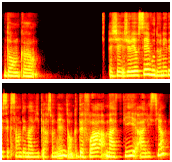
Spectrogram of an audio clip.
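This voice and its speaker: A woman's voice: medium pitch, steady tone, normal speed. Woman presenting. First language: Spanish. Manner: earnest, explanatory, hesitant. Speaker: conference speaker. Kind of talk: conference presentation.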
